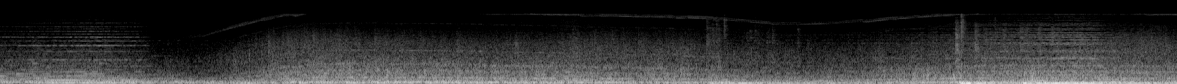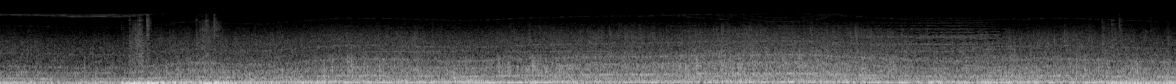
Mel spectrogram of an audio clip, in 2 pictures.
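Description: A truck driving in the video game Detroit: Become Human, a steady loud engine rumble with a rising whine and brief hissing bursts, close and continuous with no talking.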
